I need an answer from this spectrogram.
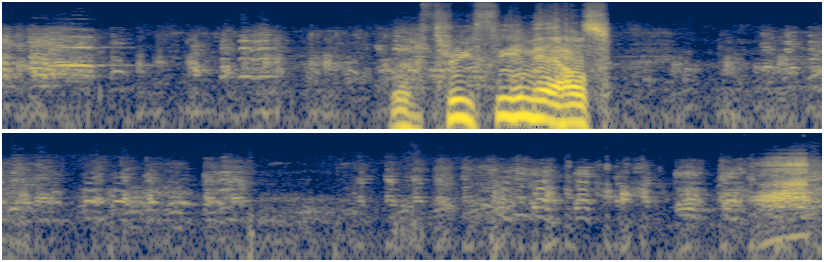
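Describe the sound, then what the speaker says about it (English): Upset geese let out a loud, honking burst lasting about a second, close by, while ducks mate nearby; someone talks before and after. "The geese are getting upset as the ducks are mating."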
